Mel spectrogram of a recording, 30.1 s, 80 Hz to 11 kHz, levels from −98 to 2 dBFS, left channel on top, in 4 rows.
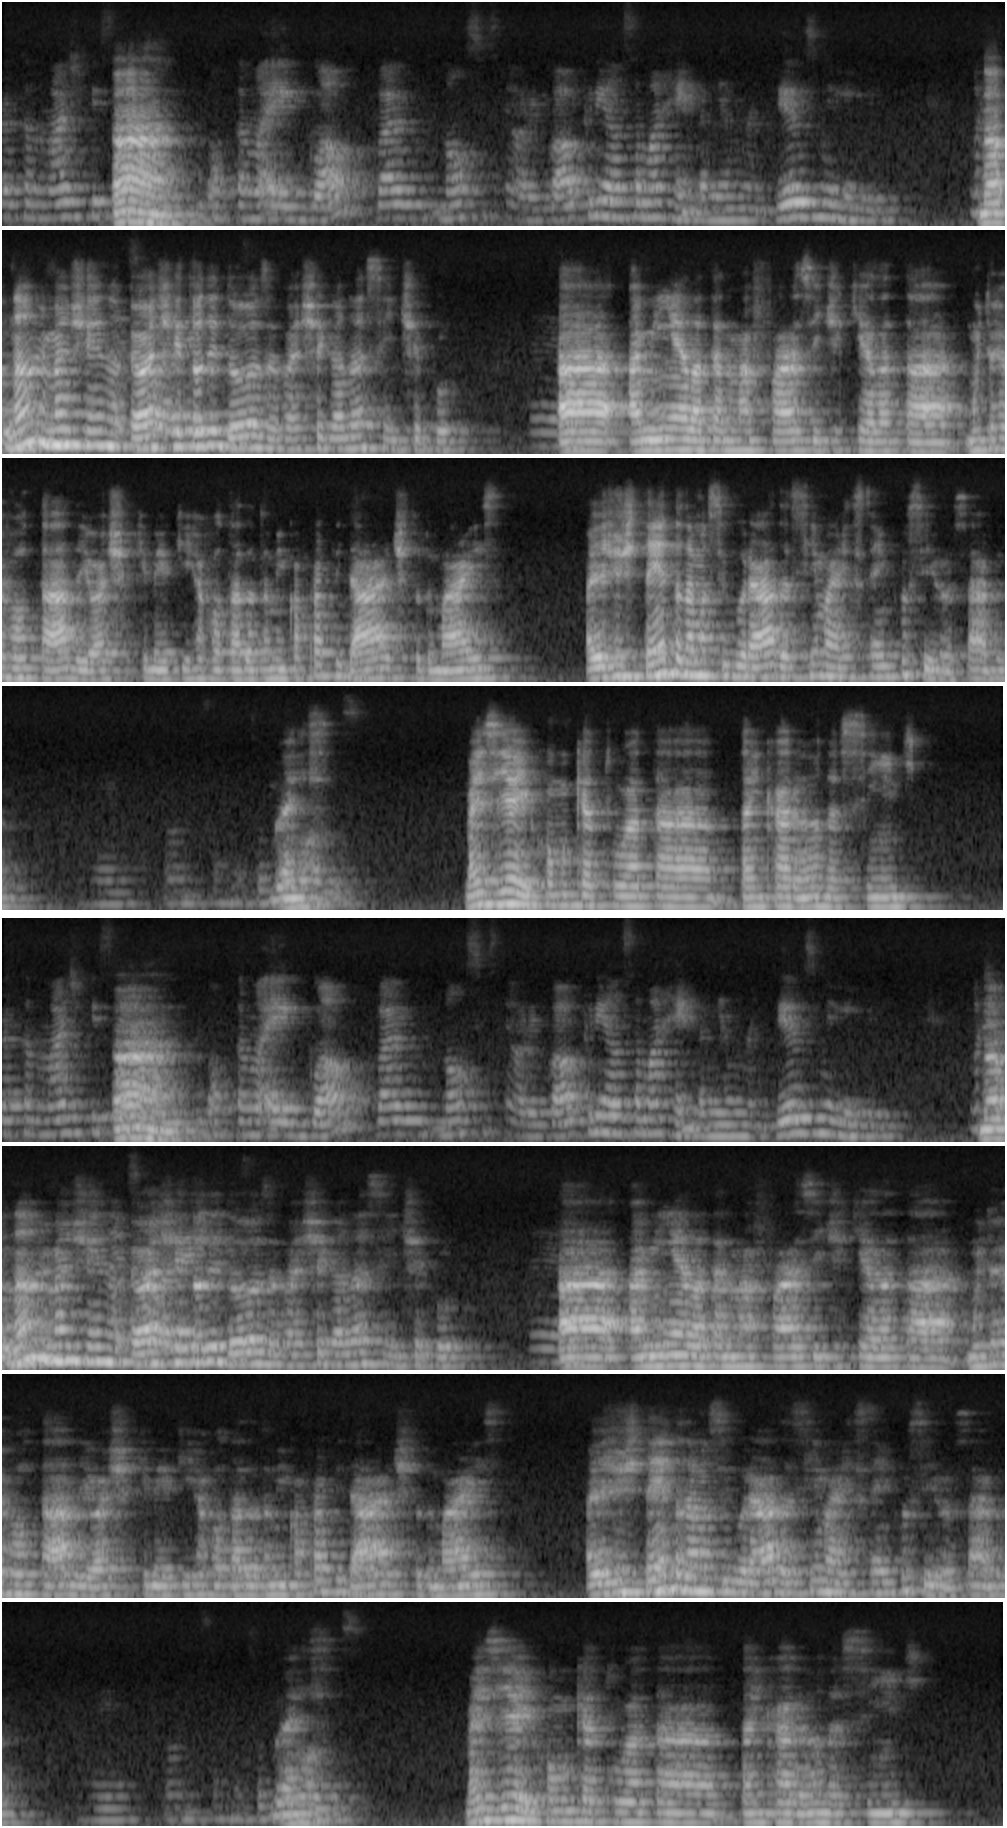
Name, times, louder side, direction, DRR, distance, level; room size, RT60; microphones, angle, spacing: voice 1, 0.0-3.5 3.8-6.7 7.3-7.7 8.3-9.3 11.5-11.9 23.2-25.1, left 1 dB, 10° right, 1 dB, 0.6 m, -39 dB
voice 2, 0.8-1.4 7.3-10.9 11.7-18.7 19.4-22.6 24.6-25.0 26.0-29.4, left 3 dB, 85° left, 7 dB, 0.5 m, -27 dB
5.3 x 3.1 x 2.7 m, 0.68 s
head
